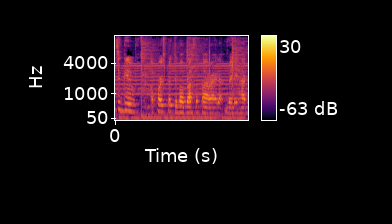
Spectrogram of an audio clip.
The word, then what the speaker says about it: Rastafari: Is that how you pronounce it? It's really not Rastafarianism. Tell me. Rastafari.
